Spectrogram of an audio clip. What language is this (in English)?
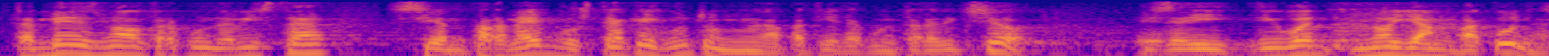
Catalan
